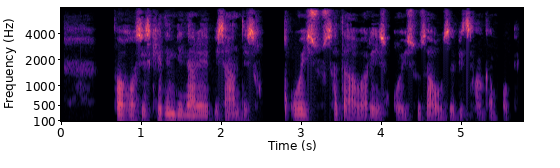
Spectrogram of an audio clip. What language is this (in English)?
Georgian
